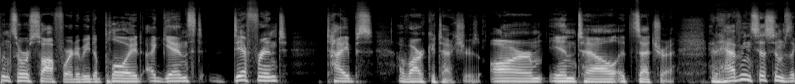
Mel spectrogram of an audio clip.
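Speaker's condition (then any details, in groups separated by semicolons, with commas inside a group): No condition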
